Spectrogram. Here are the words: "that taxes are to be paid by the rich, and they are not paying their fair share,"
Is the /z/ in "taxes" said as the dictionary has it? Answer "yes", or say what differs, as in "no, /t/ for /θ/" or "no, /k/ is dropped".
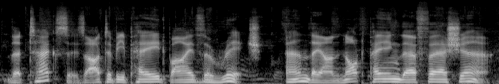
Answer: yes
